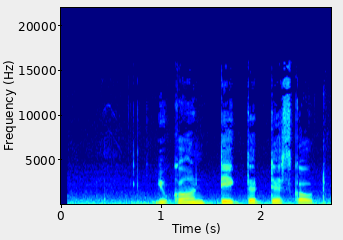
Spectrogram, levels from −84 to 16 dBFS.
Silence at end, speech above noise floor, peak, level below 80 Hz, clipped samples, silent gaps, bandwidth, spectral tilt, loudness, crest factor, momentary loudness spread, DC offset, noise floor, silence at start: 0 s; 22 dB; -8 dBFS; -70 dBFS; under 0.1%; none; 16 kHz; -6.5 dB/octave; -26 LUFS; 18 dB; 9 LU; under 0.1%; -47 dBFS; 0.2 s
